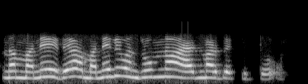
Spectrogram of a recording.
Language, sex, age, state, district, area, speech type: Kannada, female, 18-30, Karnataka, Vijayanagara, rural, conversation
